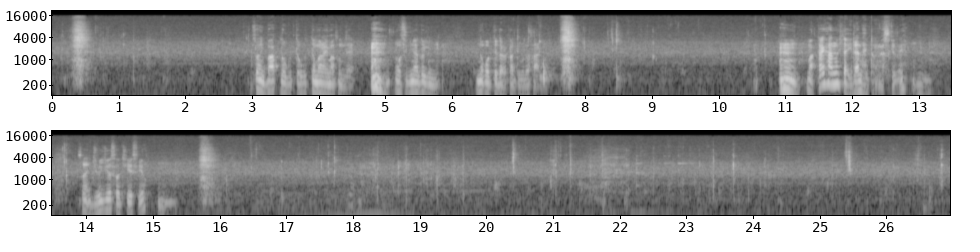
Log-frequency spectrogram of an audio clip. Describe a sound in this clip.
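Chopsticks click against a plate and a bowl.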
